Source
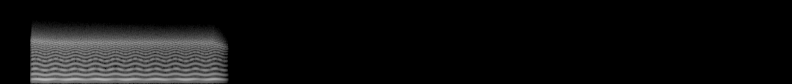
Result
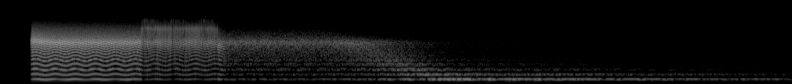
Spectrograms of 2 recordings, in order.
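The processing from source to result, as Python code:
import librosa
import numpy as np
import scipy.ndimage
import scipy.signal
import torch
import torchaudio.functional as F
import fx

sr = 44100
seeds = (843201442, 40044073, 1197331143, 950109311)

y = fx.echo_diffused(x, sr, ms=1093, feedback_pct=50, wet_db=-14)
y = fx.power_curve(y, sr, exponent=2.0, at=(1.41, 2.18))
y = fx.filter_sweep_bandpass(y, sr, from_hz=5200.0, to_hz=300.0, start_s=3.2, end_s=4.52, q=1.1)
y = y * librosa.db_to_amplitude(4.0)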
